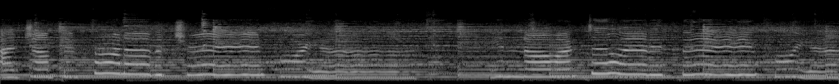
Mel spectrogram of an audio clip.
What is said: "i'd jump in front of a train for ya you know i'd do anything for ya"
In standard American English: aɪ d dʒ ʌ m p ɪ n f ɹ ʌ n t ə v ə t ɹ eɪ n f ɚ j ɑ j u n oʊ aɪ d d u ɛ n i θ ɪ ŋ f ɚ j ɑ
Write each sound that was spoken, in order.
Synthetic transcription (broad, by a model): aɪ dʒ ʌ m p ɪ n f ʌ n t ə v ə t ɹ eɪ n f ɚ j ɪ j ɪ n oʊ aɪ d d u ɛ n i θ ɪ ŋ f ɚ j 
